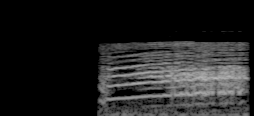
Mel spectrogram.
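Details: Red junglefowl hen from Vietnam calling to stimulate males: one drawn-out, nasal, harmonic note that rises slightly and holds steady for under a second, then stops abruptly. No other sounds.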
